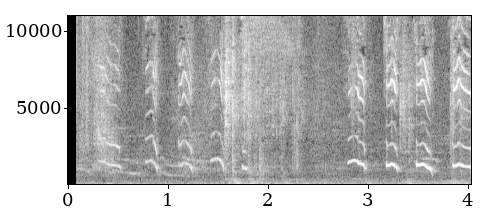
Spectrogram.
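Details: Pomeranian-Shiba mix puppy at a pet shop in Shizuoka, Japan, giving a rapid series of high, sliding whines and yelps, roughly three per second, with low growly undertones in a small room.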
